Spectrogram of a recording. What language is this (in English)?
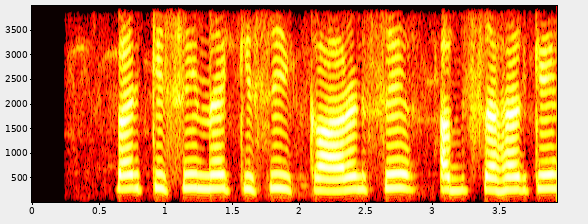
Hindi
